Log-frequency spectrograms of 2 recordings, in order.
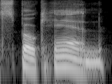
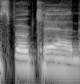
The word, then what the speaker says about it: Spokane: It's called Spokane.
